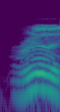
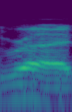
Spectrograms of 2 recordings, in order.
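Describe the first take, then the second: First: The name is said like the word 'rude'. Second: The name is said with the vowel of 'mud'. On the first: The speaker calls it wrong. "people would always mispronounce my grandfather's names" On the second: The speaker calls it right. "it's R-U-D-D"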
